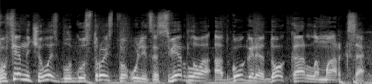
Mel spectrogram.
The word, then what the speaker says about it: Свердлова: в честь революционера Якова Свердлова Интересно что многие уфимцы ставят ударение в названии на первый слог вместо второго но при этом все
